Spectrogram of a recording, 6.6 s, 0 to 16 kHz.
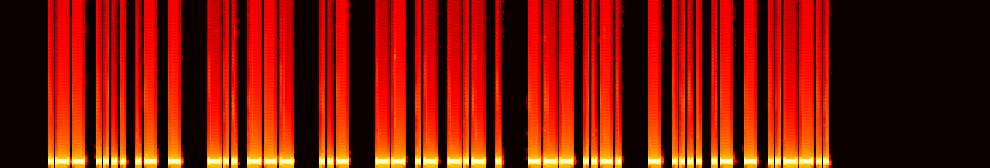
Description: Morse code, heard as a keyed tone, about 47 wpm, 700 Hz. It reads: WHAT DO U MAKE OF THAT?
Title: Sentences from Top 100 Words and Abbreviations 45wpm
